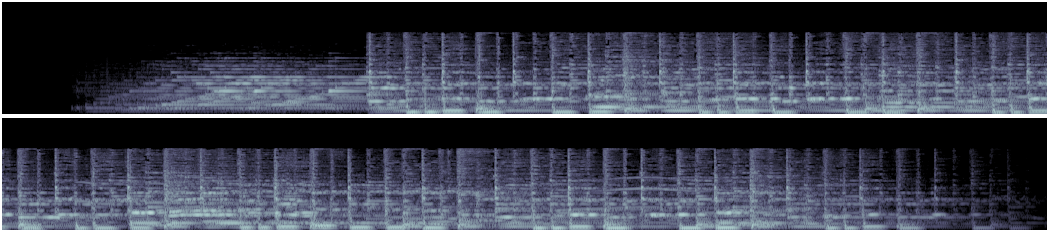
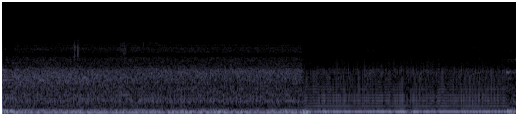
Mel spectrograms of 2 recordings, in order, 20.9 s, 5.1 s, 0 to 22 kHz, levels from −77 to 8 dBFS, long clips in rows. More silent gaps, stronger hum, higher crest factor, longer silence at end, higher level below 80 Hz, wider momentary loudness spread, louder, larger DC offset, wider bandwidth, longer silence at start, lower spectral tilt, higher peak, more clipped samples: neither; neither; about the same, 16 dB vs 16 dB; first, 0.55 s vs 0 s; first, -32 dBFS vs -46 dBFS; first, 8 LU vs 2 LU; first, -19 LUFS vs -43 LUFS; neither; about the same, 7.4 kHz vs 7.6 kHz; first, 1.15 s vs 0 s; second, -5.5 dB/octave vs -7 dB/octave; first, -2 dBFS vs -24 dBFS; neither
